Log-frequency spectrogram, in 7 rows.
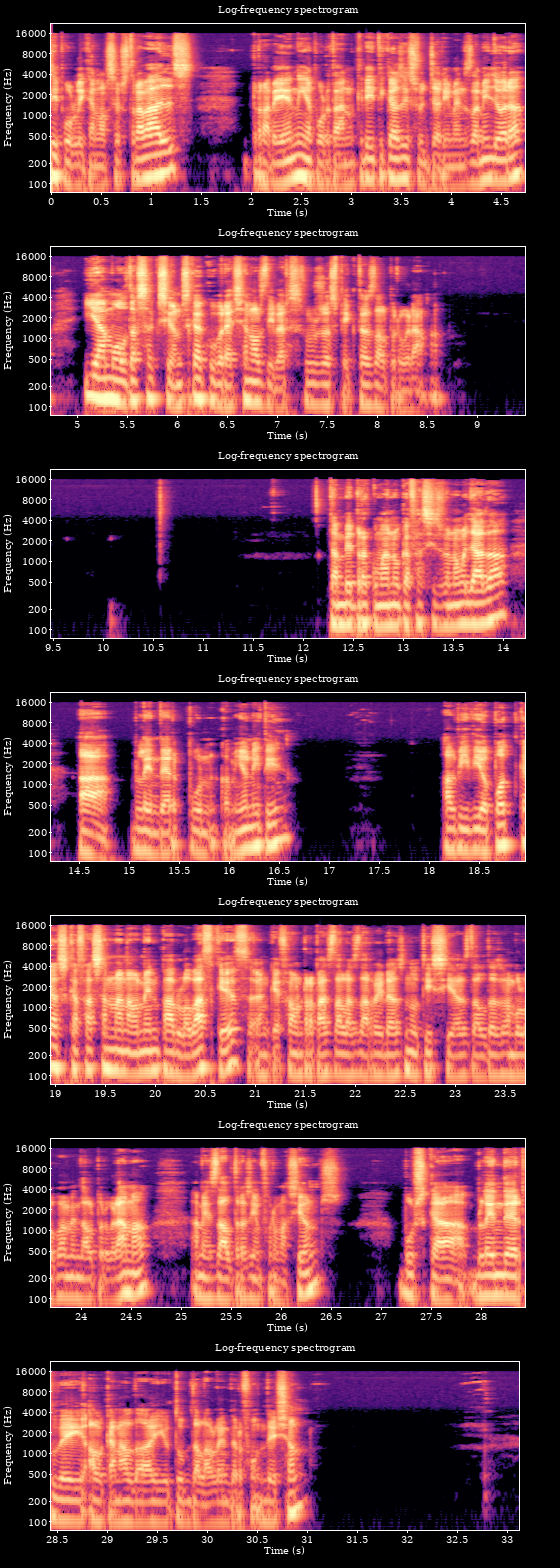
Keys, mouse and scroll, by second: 0.0-2.4 scroll down 3, 2.6-3.2 scroll down 2, 3.2-3.8 scroll up 1, 4.0-6.6 scroll down 2, 6.7 click, 8.4-9.6 scroll down 2, 9.9-10.7 scroll down 2, 10.7 click, 12.0-12.9 scroll down 1, 13.6-14.7 scroll up 2, 14.7 ctrl+scroll up 1, 15.4 ctrl+Tab, 18.4 ctrl+Tab, 22.8-23.2 scroll up 1, 23.2 scroll down 1, 23.3 scroll up 1, 25.8-28.4 drag, 31.5-32.3 drag.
